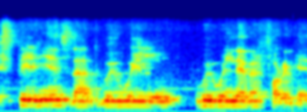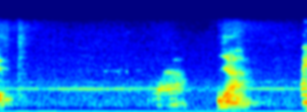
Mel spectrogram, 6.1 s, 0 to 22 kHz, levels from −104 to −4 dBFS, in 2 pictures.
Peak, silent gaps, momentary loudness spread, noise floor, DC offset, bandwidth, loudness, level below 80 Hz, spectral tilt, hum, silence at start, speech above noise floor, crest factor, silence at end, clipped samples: -8 dBFS; none; 18 LU; -60 dBFS; under 0.1%; 10.5 kHz; -22 LUFS; -76 dBFS; -5.5 dB/octave; none; 0 s; 38 dB; 16 dB; 0 s; under 0.1%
